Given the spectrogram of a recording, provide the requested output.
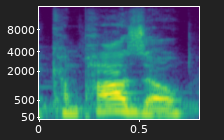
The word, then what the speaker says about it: Campazzo: How do you pronounce this man's name? Campazzo. I just tried to combine his 2 names. Okay, Campazzo.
